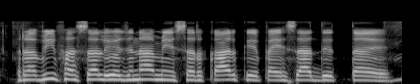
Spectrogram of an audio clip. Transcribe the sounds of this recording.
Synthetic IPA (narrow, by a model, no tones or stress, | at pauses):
ɾəbipʰəsəljoːd͡ʒnamẽsəɾkaːɾkepɛːsad̪eːt̪ːaɦɛː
